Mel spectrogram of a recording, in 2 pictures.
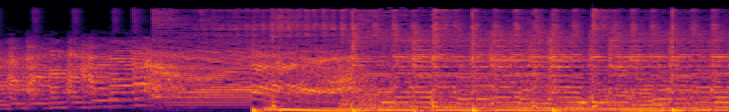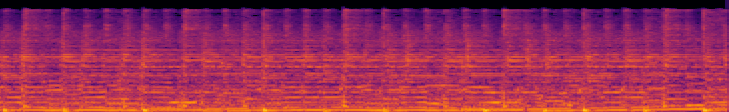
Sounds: Music

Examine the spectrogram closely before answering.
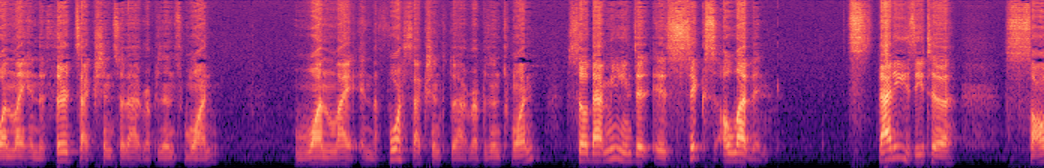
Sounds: Speech

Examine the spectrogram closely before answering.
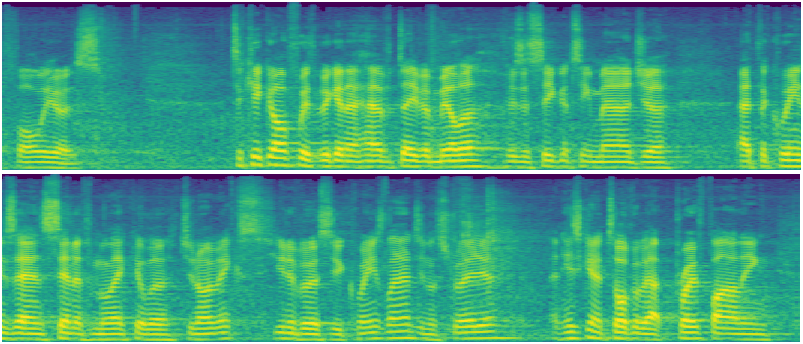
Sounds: Speech

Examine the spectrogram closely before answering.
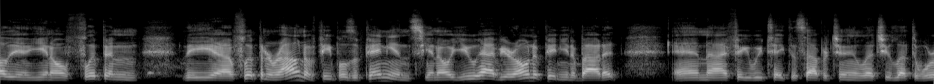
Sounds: Speech

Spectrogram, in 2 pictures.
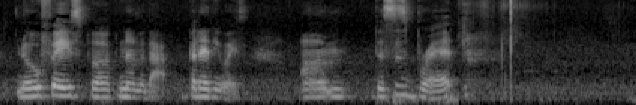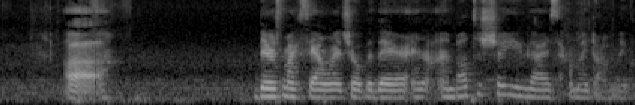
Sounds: Speech

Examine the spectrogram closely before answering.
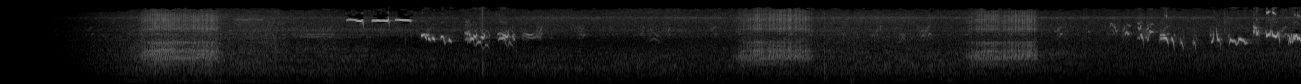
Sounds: tweet, bird call, Bird

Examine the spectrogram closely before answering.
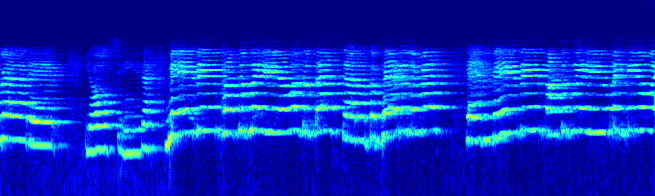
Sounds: Female singing

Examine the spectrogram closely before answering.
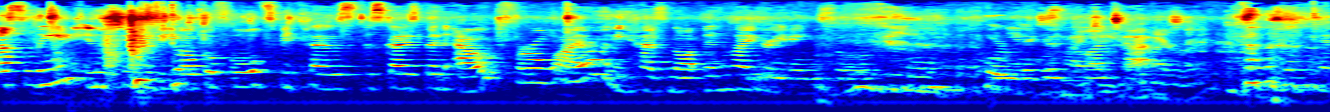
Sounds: Female speech, Speech, Narration

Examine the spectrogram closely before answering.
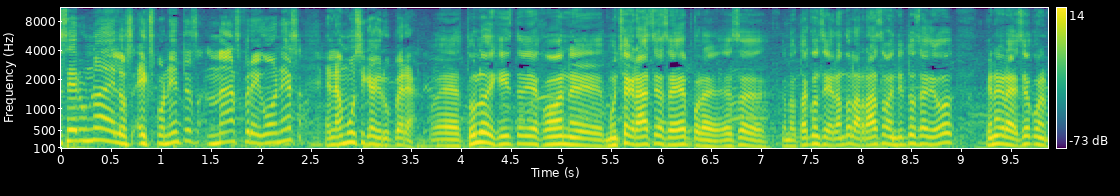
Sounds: Speech

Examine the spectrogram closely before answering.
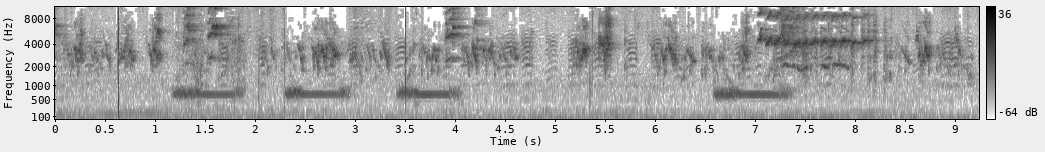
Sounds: bird song, Chirp, tweeting, Bird

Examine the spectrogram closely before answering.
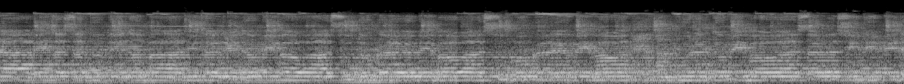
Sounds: Mantra, Music

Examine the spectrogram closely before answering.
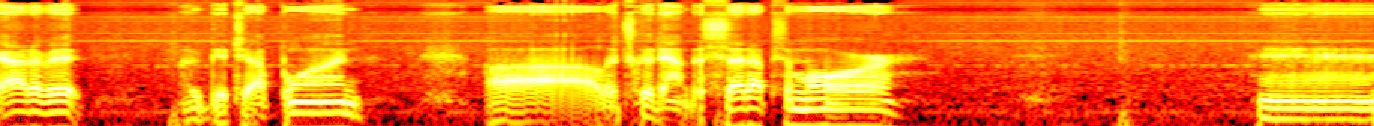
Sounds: Speech

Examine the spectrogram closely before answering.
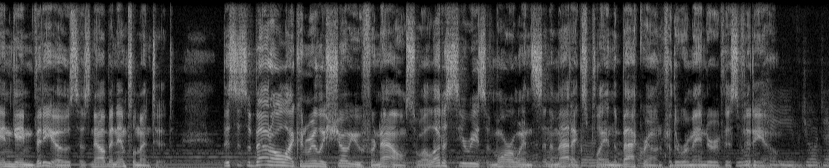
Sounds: Music, Speech

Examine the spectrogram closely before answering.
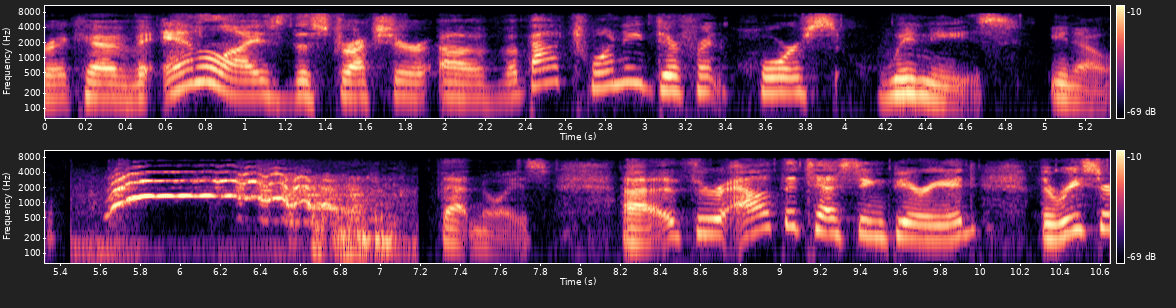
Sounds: horse neighing

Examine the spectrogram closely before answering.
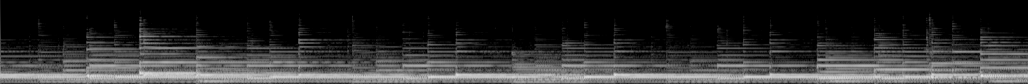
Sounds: playing harp, Harp, Music

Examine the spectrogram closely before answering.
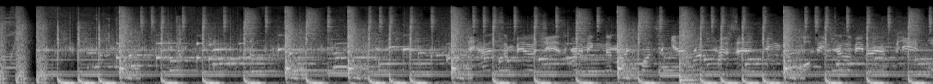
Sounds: Drum and bass, Music

